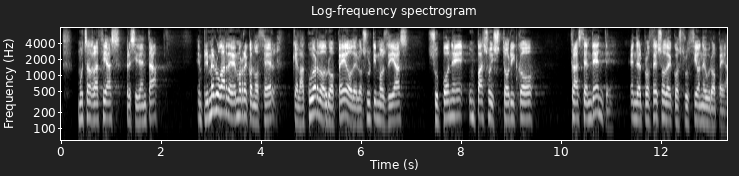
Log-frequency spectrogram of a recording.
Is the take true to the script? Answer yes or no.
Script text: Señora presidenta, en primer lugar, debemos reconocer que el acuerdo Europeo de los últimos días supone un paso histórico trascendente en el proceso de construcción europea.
yes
